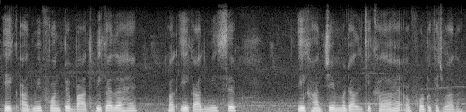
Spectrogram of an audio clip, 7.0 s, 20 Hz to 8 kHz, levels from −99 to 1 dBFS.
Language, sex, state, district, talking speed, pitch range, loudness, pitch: Hindi, male, Uttar Pradesh, Varanasi, 230 wpm, 115-125 Hz, -17 LUFS, 120 Hz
